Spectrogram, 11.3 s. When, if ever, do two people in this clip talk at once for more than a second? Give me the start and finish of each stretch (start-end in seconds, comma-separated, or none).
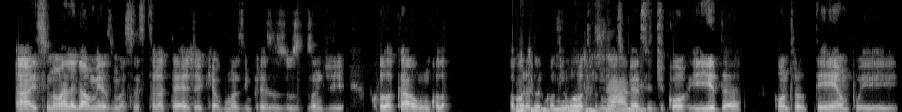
6.4-8.1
